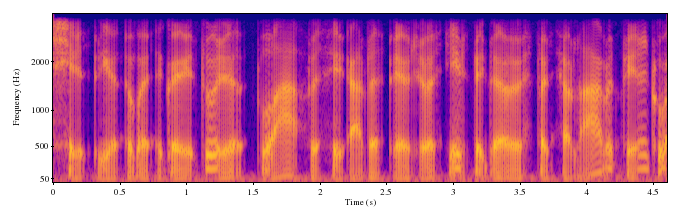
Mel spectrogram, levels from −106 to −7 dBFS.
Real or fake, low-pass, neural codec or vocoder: fake; 3.6 kHz; autoencoder, 22.05 kHz, a latent of 192 numbers a frame, VITS, trained on many speakers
